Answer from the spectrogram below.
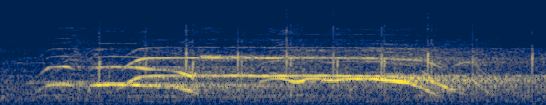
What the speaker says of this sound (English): A round of applause for penalty box manager Sarah Vobel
